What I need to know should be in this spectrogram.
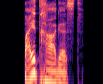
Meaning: second-person singular dependent subjunctive I of beitragen
- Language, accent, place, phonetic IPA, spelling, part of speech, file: German, Germany, Berlin, [ˈbaɪ̯ˌtʁaːɡəst], beitragest, verb, De-beitragest.ogg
